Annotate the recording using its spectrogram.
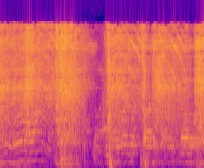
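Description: Hand-held stick blender running in a pan of tomato pasta sauce, pureeing it, in several bursts with short breaks between them.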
